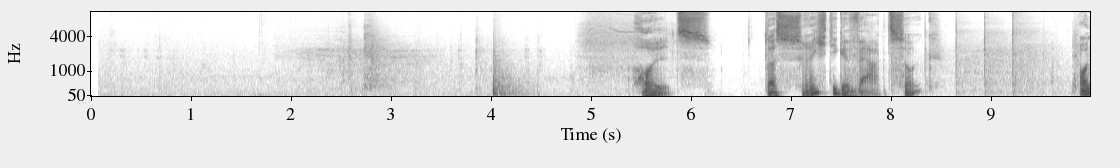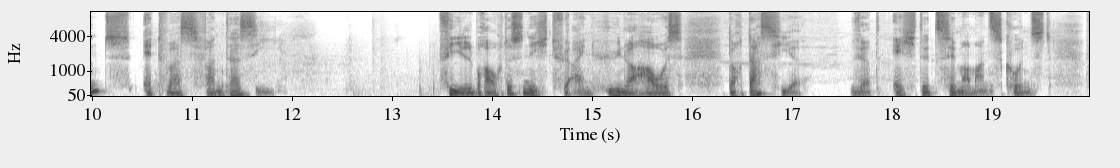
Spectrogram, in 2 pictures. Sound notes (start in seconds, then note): 2.1 soft tinkering noises; 8.3 hammering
